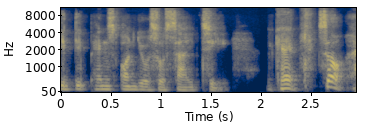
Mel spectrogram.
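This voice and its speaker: At a fairly slow pace, a man with a non-native accent talks in very wide pitch swings. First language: not English. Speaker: conference speaker. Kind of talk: lecture. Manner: halting.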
